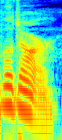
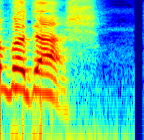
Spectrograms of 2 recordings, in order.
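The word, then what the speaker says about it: Vladař: Yes, because on a video segment that he did for NHL Bruins on Twitter, he was calling himself Dan Vladar. And I want him to put the dash back. Dan Vladash! – It was Vladash once I got used to the ridiculousness of Vladar being pronounced Vladash.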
